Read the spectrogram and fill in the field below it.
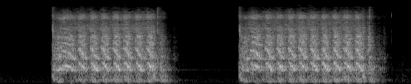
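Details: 2003 Honda CBR 600RR, laid down on its left side in an accident and now won't start: two bursts of fast, even starter whirring about a second each, and it never catches; cranks but won't fire, cause unknown.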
